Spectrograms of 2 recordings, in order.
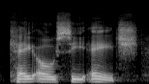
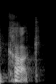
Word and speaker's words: Koch: presumed it was koch it's actually cuck k-u-c-k is kind of how it sounds and koch is how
